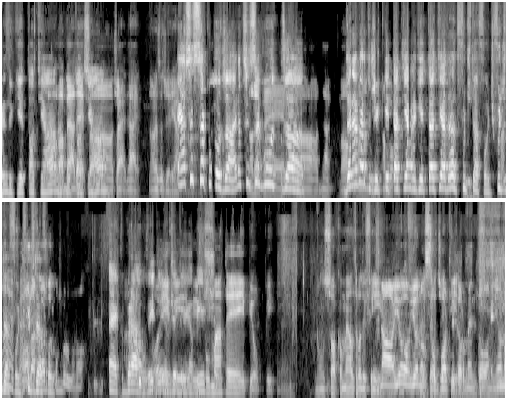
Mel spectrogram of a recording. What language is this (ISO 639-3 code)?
ita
